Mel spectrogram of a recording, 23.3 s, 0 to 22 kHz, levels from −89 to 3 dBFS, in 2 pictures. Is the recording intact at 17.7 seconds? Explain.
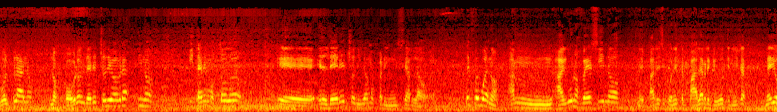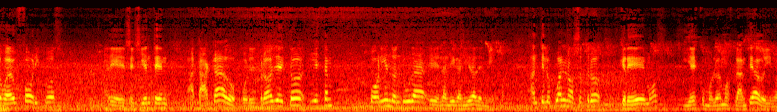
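Yes, at 17.7 seconds the audio is intact, with no dropout, click, distortion or other fault at that point.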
